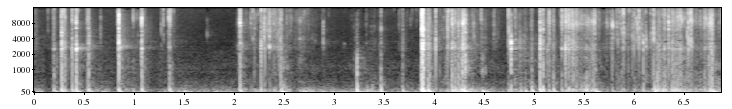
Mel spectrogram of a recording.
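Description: A metal blade scrapes and cuts thin flakes from the end of a solid oval bar of rancid dark brown soap held in the hand. Dense, dry crackling and crisp tearing scrapes come in quick sharp bursts with bright, hissy edges and a soft low rumble beneath.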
